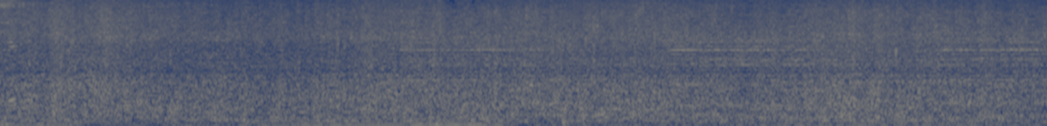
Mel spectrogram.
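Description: Steady wind noise on the microphone and water rushing past a fishing boat under way at sea.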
